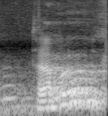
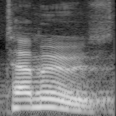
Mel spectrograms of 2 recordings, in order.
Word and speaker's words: Tammuz: How would y'all pronounce it? The name of the idol. I just want to be curious. Tammuz. Hey, perfect. Good job, Matt Heinley. No, hey, you got it. So, Tammuz.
